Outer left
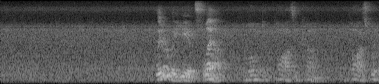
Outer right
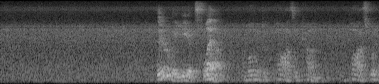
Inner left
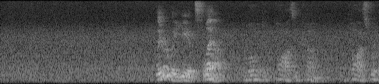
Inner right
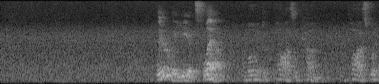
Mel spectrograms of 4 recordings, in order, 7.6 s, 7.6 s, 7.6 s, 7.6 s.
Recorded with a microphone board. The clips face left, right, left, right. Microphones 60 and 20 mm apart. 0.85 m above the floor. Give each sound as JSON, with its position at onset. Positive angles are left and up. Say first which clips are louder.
{"t": 3.1, "sound": "a woman speaking", "louder": "outer left 1 dB, inner left 3 dB", "side_deg": 55, "distance_m": 0.8}
{"t": 4.8, "sound": "a man speaking", "louder": "even, inner left 2 dB", "side_deg": -20, "distance_m": 0.8}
